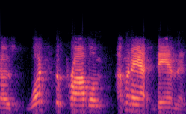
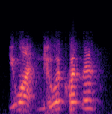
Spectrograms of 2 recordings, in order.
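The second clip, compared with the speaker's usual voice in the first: high, skeptical, probing, doubting tone; 6 semitones higher than usual. Recalling asking them whether they want new equipment, acting out a questioning tone. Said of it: "with a questioning tone in my voice".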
